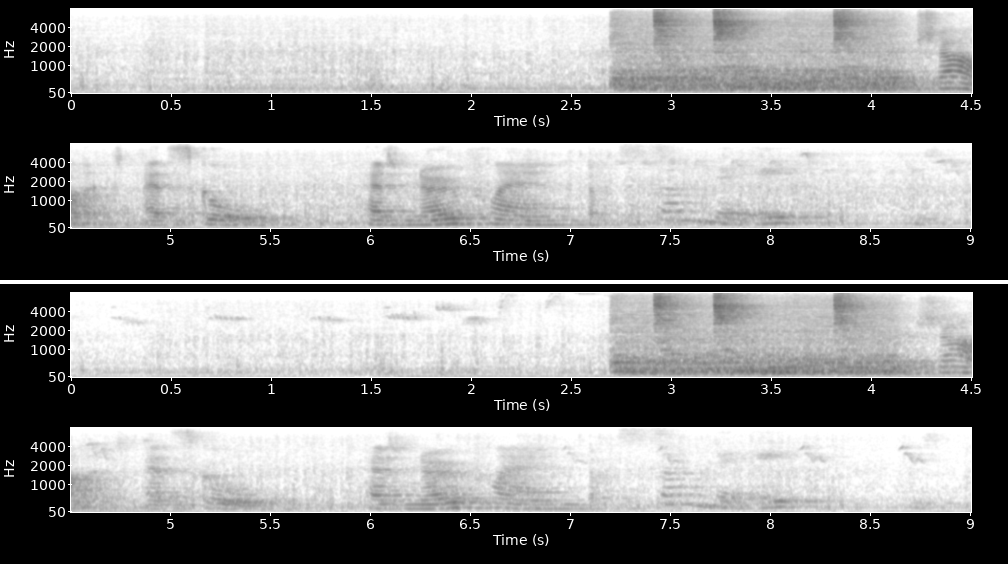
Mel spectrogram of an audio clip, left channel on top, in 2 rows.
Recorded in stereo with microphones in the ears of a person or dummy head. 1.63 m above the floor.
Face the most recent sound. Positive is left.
turn(degrees=0)  # may be behind; listen again after turning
